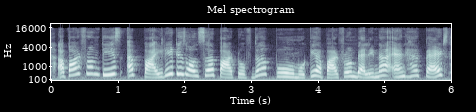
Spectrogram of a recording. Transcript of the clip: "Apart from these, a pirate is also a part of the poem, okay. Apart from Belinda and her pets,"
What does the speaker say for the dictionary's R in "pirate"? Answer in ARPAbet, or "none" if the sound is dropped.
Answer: R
